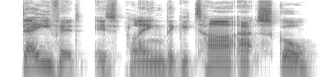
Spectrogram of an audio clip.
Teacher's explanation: as the question was who I make David the stressed word in the sentence as that is the most important word for answering the question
